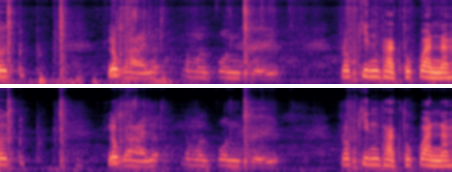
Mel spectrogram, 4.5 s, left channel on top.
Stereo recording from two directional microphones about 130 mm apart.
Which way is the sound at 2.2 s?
50° left (ahead or behind).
